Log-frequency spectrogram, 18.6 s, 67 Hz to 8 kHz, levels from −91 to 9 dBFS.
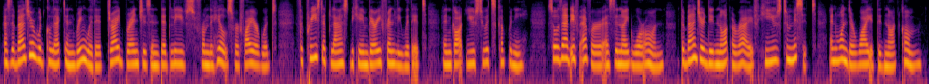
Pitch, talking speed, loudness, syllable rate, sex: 220 Hz, 195 wpm, -17 LUFS, 4.7 syllables/s, female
